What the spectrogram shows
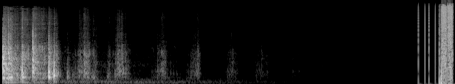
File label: Skateboard Drop Crash Rocks Back & Forth; Skateboarding; Sports; Big Room Sound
